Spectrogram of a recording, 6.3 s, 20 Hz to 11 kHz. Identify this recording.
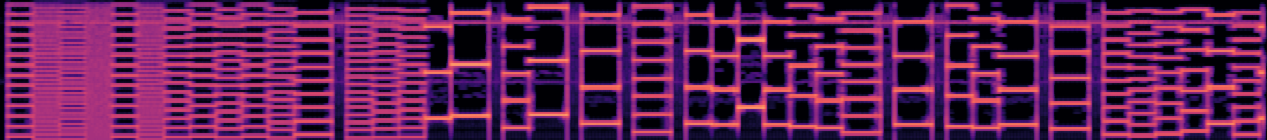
Akon 1 Pattern 4
drumloops, cheap, glitch, gameboy, nanoloop, videogame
